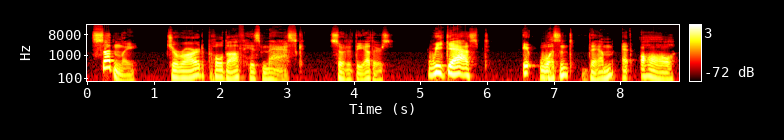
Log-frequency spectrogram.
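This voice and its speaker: A man's voice: fairly low pitch, very animated, slow, a bit bright. A man reading a story aloud as a podcast host, theatrical and mock-dramatic with heavy emphasis. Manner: theatrical, heavily emphatic, swinging in volume. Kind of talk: mock-dramatic comedic reading of fan fiction.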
